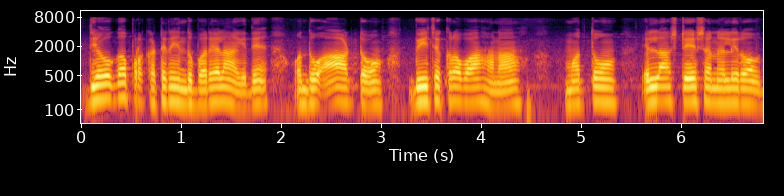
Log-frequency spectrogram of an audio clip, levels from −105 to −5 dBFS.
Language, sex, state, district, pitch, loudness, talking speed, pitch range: Kannada, male, Karnataka, Bellary, 140 Hz, -16 LUFS, 115 wpm, 130-145 Hz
